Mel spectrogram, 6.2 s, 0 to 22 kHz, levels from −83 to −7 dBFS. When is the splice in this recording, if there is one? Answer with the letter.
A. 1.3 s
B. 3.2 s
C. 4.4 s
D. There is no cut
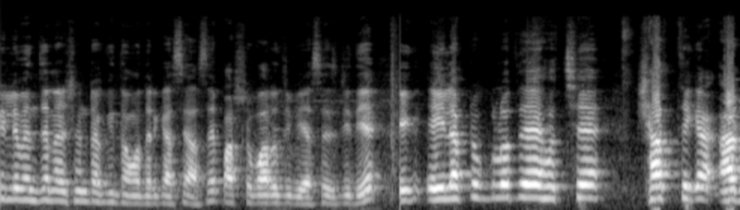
B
